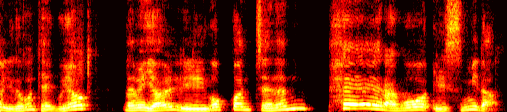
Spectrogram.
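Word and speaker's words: פא: 패는 피읍 음가를 가지고 있고 영어의 P에 해당을 합니다.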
